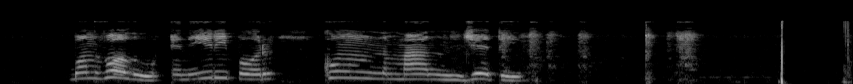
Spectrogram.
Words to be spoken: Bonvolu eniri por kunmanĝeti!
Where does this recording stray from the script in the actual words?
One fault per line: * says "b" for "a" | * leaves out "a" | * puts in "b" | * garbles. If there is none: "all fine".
all fine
